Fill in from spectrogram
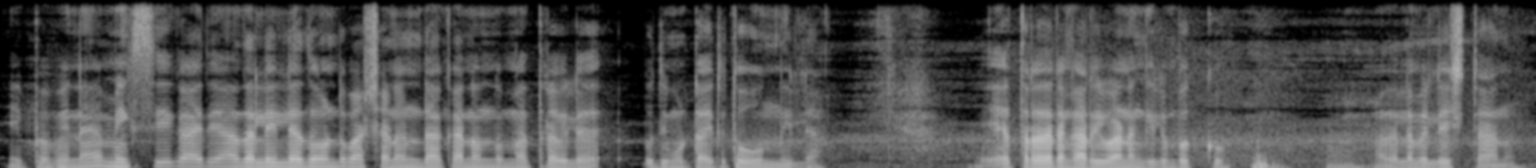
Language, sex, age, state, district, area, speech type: Malayalam, female, 45-60, Kerala, Kasaragod, rural, spontaneous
